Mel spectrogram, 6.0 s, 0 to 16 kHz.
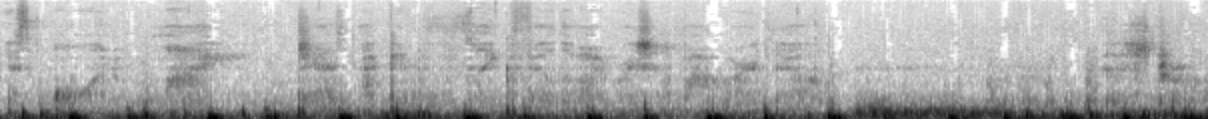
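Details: Steady low thumping heartbeat of another person at about 100 beats a minute with soft whispering over it, recorded for ASMR; normal heartbeat.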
